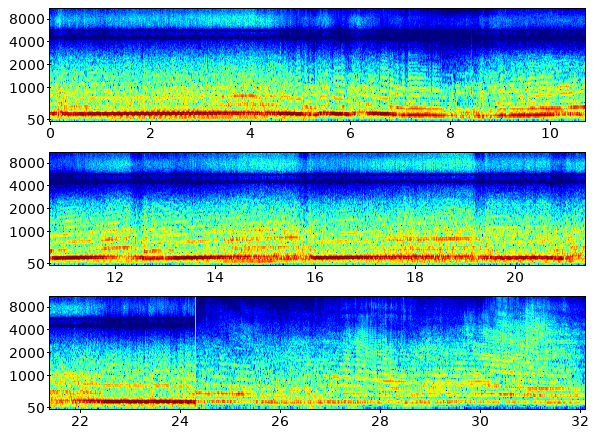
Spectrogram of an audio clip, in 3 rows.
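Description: Engine of a race-prepared Toyota AE86, heard from inside the cabin during a lap of a circuit. It holds high revs, and the pitch drops and climbs again several times through gear changes and braking. About 24 seconds in, the sound changes abruptly to a quieter car engine heard from beside the track.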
